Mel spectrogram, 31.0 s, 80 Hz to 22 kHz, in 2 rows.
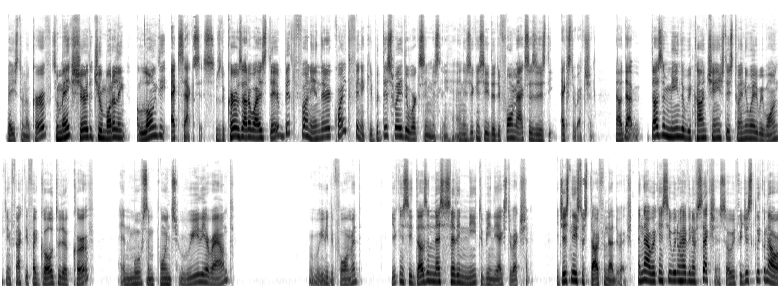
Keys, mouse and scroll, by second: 0.9 alt+shift+super+u, 6.5 click, 7.4 click, 13.1 click, 14.2 click, 15.5 Tab, 17.0 click, 19.0 g, 20.0 click, 20.6 r, 21.3 click, 21.7 g, 22.8 click, 23.6 click, 24.1 g, 25.0 click, 25.8-26.5 scroll up 2, 26.5 middle click, 27.8 scroll down 3, 28.1 scroll up 3, 29.8 click.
